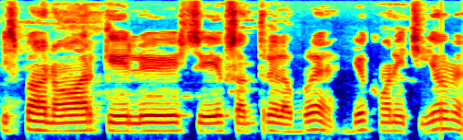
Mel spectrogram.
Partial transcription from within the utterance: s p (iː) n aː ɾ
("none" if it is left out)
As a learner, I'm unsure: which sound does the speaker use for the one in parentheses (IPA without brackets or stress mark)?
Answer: aː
